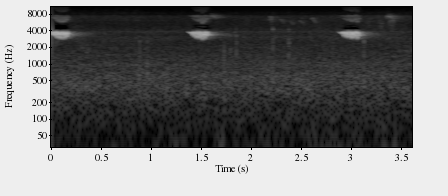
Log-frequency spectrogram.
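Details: In a pine forest, a small bird gives a short, high, clear note about every one and a half seconds, with faint chirps from other birds in between.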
